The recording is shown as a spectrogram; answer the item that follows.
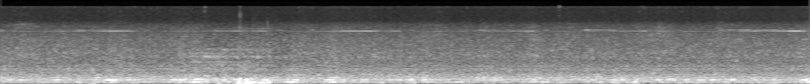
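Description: Quiet background noise of a room: a steady low hum with a faint, thin high tone above it, and no speech.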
